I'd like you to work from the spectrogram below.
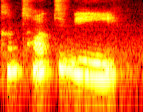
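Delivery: high, drawn-out, whiny pleading voice. Asking viewers to come back online and talk, whining voice. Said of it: "I'm using my whining voice now".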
